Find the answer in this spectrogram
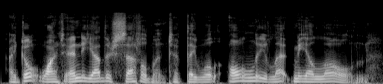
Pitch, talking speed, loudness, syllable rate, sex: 125 Hz, 190 wpm, -18 LUFS, 5.9 syllables/s, male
